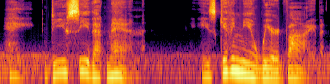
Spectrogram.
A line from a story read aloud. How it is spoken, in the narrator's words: my sister whispered to me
